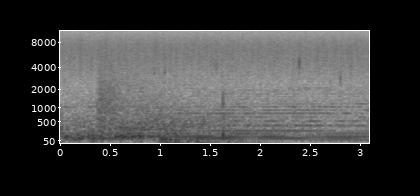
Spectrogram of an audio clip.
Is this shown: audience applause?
no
